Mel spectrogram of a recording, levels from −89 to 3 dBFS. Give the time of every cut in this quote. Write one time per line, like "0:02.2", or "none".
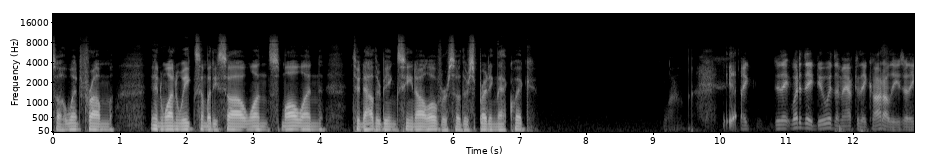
none

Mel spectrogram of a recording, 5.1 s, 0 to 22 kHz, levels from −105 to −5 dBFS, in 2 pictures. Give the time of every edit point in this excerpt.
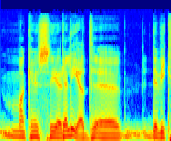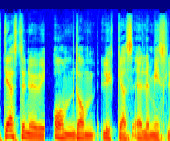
0:00.9
0:02.3
0:03.2

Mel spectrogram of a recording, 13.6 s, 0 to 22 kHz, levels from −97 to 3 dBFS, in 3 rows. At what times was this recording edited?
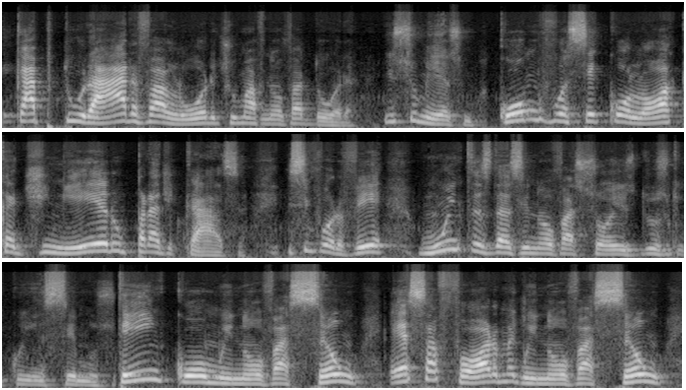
0:01.7
0:03.2
0:05.6
0:06.6
0:09.0
0:09.8
0:12.5

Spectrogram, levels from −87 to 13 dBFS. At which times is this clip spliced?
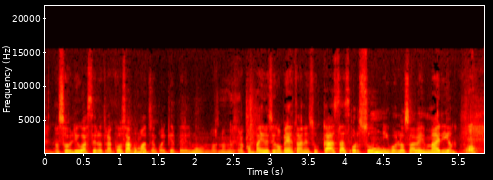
0:01.4
0:01.8
0:04.1

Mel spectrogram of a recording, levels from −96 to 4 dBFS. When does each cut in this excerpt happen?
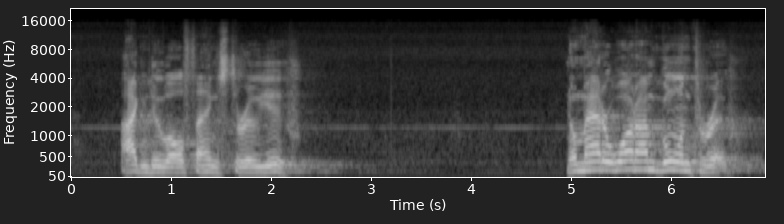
none

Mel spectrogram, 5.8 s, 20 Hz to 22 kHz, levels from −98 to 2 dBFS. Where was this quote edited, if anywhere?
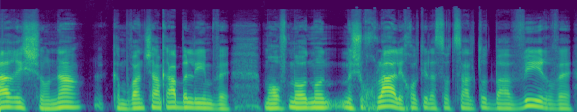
0:01.6

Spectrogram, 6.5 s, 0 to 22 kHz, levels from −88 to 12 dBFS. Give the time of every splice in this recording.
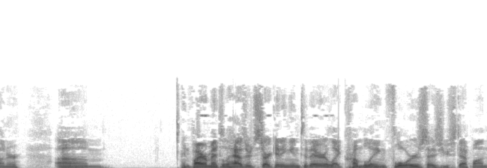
none

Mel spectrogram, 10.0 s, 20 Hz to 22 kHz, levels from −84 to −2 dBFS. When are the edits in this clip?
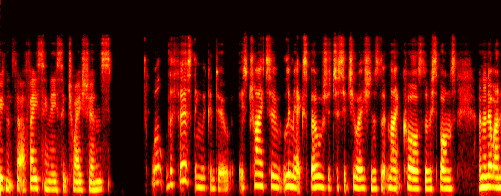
0:02.9

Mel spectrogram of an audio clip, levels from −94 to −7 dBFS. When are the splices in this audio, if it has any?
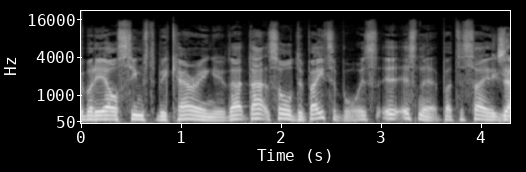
none

